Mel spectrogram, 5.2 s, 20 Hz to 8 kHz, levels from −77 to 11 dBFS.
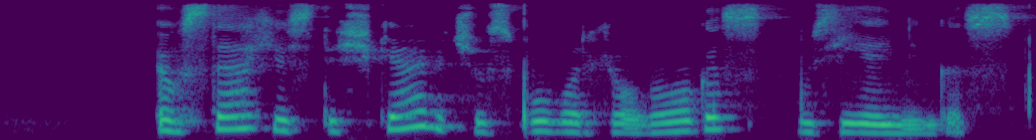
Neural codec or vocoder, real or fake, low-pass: none; real; 7.2 kHz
